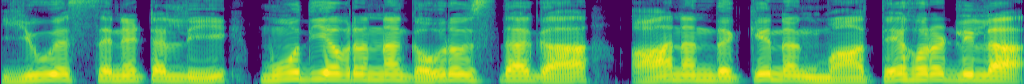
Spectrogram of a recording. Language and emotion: Kannada, happy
